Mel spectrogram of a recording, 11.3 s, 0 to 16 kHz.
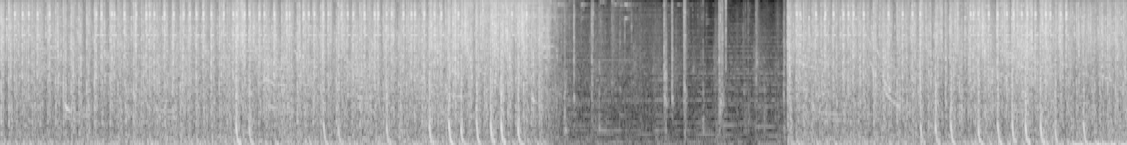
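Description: Gunfire in Call of Duty Black Ops 7, a dense continuous barrage of shots with a brief lull partway through before the loud firing resumes.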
